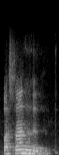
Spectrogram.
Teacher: जो आवाज है वो नाक से भी बाहर आती है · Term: अनुस्वार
